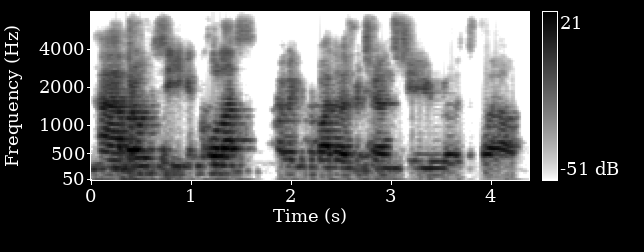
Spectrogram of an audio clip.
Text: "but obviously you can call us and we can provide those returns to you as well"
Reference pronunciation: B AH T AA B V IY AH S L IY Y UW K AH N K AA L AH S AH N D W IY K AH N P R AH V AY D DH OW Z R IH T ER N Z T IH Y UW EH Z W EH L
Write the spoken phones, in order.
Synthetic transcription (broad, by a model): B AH T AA V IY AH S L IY Y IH K AH N K AA L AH S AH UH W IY K AH N P R AH V AY D DH OW Z R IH T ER N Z T IH Y UW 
